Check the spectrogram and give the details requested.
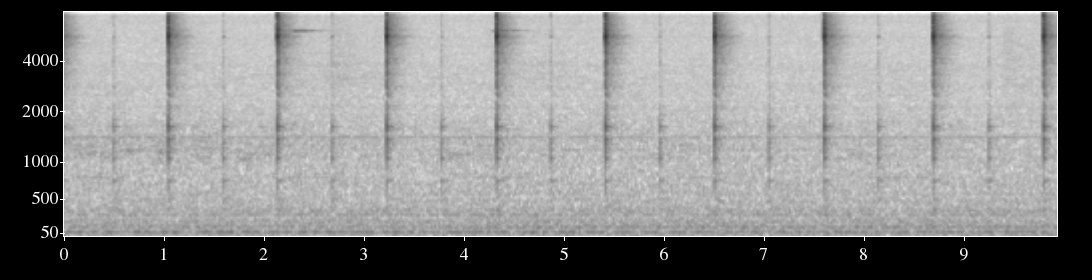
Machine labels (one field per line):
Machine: valve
